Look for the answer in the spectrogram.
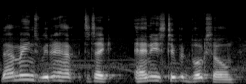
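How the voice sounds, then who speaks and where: A man's voice: fairly high pitch, fast talker, lightly acted. A young American man acting as a crude, dim, defensive slacker in film dialogue. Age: young adult. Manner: blunt, defensive. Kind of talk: naturalistic amateur film dialogue.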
